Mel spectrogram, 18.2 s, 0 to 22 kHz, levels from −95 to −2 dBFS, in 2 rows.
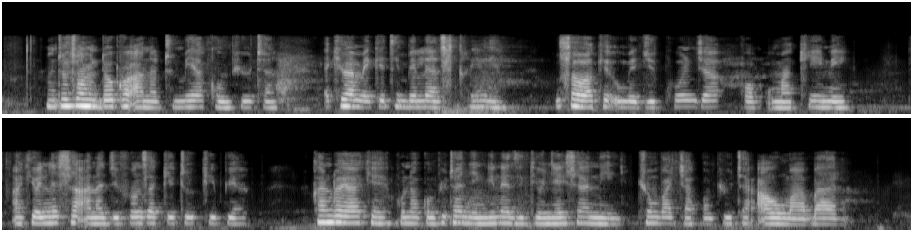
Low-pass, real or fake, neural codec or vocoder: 7.2 kHz; fake; codec, 16 kHz, 4 kbps, X-Codec, WavLM features, trained on Multilingual LibriSpeech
